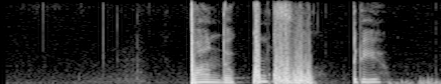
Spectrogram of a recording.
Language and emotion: Russian, positive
